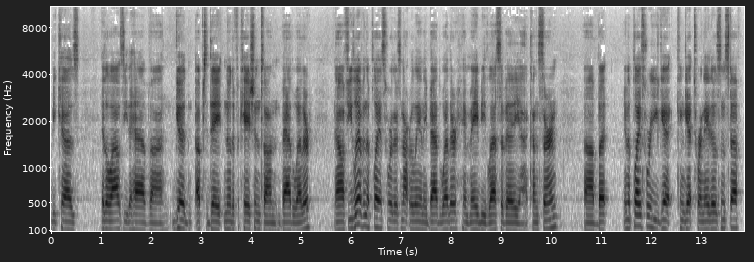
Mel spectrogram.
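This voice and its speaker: A man's voice: lowish voice, a little mellow. A man giving a casual, informal review walkthrough in a plain-spoken explaining manner. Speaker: app reviewer.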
